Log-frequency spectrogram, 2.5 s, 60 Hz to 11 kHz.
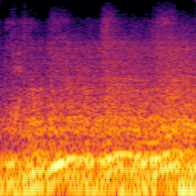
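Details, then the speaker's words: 1987 Buick Grand National with a new mass airflow sensor and MAF translator, battery just disconnected and reset: uneven, lumpy rumble that surges and sags. Runs very rough; idle air control valve suspected to be far off. "it's running horribly, guys. There's no way. This is not going to be good."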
